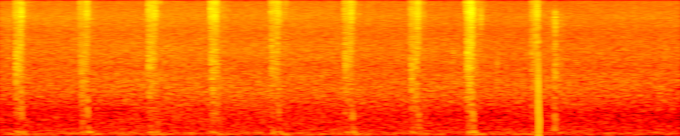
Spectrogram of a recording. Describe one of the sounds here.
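Footsteps swish steadily through grass.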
